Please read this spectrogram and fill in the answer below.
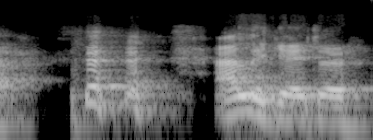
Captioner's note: laughing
